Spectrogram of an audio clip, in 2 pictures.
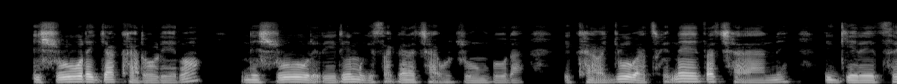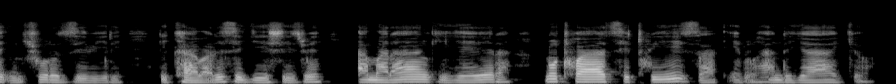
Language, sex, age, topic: Rundi, male, 25-35, education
